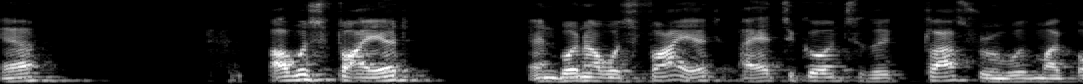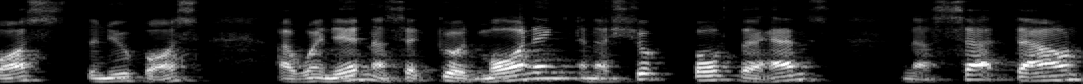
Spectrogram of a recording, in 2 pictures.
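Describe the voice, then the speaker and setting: A man with a Danish accent speaks at a moderate pace with lively intonation and long, frequent pauses against a quiet background. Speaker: teacher. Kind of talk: lecture. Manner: loud.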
